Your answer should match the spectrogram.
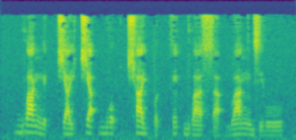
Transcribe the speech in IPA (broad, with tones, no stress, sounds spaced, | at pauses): b w a˦ ŋ e˨ k̚ t͡ɕ a˧ j t͡ɕ a˦ ʔ b o˦ ʔ t͡ɕʰ a˥˧ j p ə˨ k̚ s ĩ˦ t̚ b w a˧ s a˨ ʔ b a˦ ŋ d͡z j u˧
